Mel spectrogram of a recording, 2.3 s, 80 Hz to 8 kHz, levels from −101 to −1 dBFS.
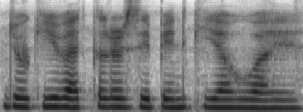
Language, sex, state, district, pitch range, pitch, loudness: Hindi, female, Arunachal Pradesh, Papum Pare, 210-225 Hz, 220 Hz, -16 LUFS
